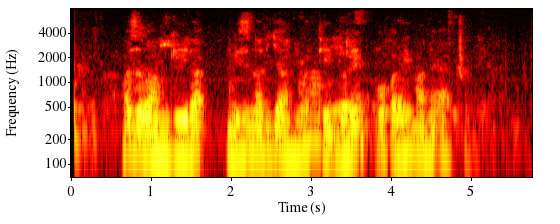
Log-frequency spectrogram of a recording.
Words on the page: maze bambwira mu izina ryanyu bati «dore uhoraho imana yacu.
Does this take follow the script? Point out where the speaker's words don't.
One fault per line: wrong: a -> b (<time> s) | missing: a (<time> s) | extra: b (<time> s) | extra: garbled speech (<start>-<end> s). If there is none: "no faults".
no faults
